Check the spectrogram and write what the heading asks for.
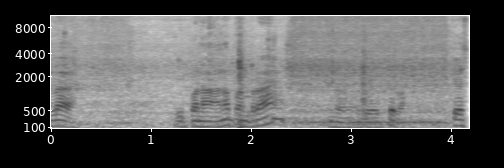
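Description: A man speaking in short phrases, with a faint steady low hum underneath in the second half.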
